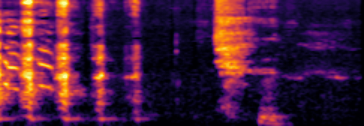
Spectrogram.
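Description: A pet parrot, heard live on air, gives a quick run of five or six chattering, laugh-like calls, then a harsh raspy squawk and a lower grunting note, fairly loud.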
